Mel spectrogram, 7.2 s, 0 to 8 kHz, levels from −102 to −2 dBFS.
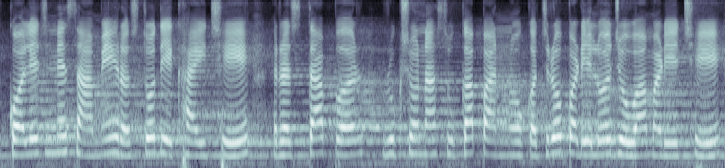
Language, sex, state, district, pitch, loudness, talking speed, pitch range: Gujarati, female, Gujarat, Valsad, 250 Hz, -14 LUFS, 130 wpm, 240-270 Hz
